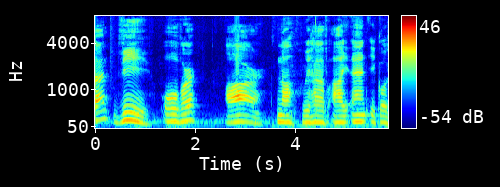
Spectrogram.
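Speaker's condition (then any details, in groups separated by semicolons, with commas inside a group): No condition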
